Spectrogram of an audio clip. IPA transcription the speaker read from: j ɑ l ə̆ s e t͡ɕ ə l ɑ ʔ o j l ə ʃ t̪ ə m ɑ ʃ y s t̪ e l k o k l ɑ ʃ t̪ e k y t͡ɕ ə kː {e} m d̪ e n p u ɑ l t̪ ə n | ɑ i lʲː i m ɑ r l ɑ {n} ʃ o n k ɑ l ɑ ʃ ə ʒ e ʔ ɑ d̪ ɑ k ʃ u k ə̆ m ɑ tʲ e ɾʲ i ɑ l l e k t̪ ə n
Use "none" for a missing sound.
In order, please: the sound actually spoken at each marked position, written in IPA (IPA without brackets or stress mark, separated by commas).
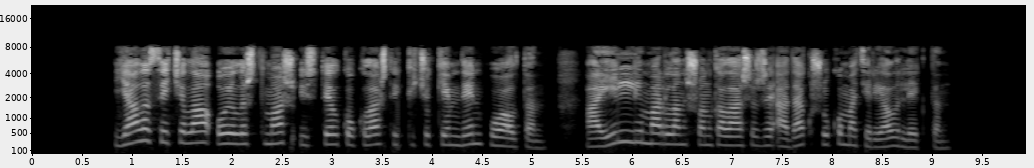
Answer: e, n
